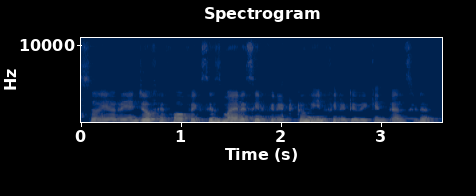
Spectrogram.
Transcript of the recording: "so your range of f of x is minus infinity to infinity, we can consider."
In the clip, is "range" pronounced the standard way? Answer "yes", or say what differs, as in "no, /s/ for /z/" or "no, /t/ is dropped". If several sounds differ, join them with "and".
yes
